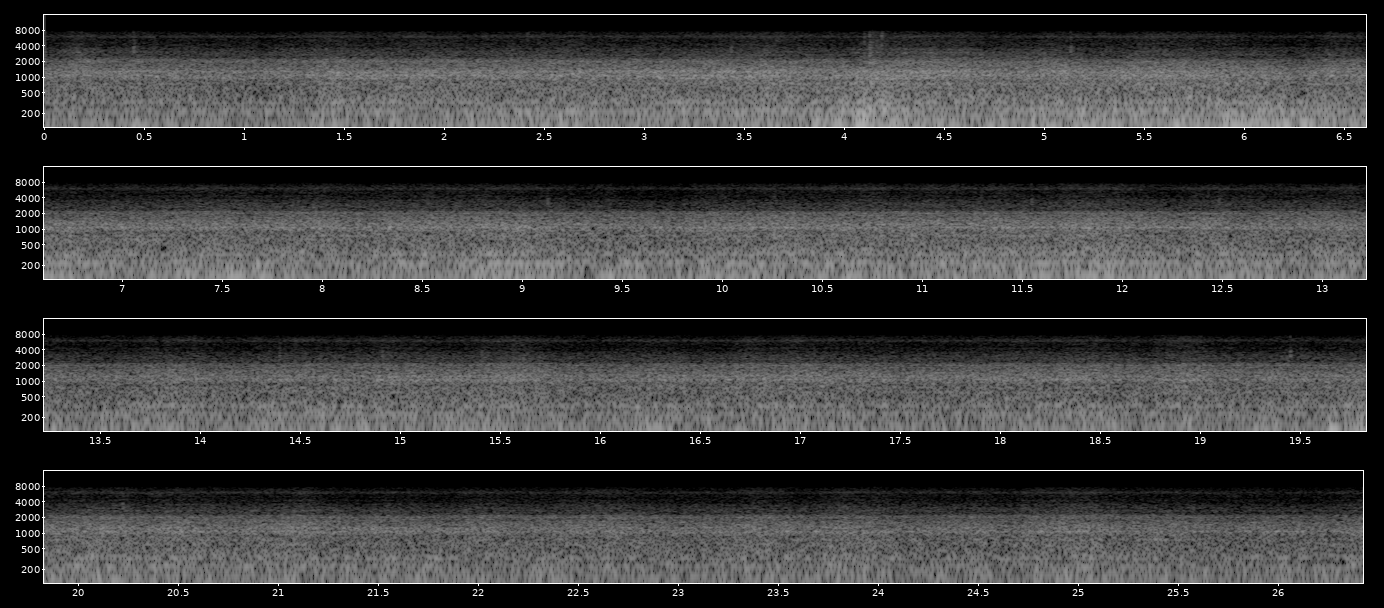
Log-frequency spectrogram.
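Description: Tyres roll steadily along a road.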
